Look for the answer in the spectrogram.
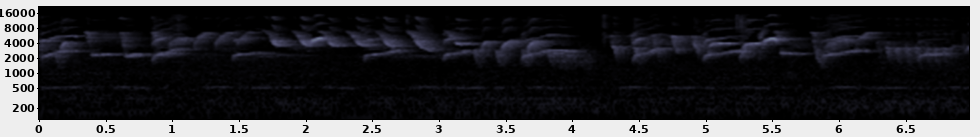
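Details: Yorkshire canary cock singing to attract the hen. Bright, rapid phrases of slurred rising notes, rolling trills and sharp high chips flow continuously, with a faint steady tone behind.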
